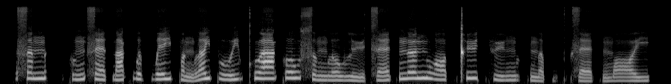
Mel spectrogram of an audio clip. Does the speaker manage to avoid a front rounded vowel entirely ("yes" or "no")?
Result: no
